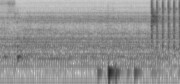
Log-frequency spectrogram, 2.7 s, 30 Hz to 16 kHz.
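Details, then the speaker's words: Radial shockwave therapy handpiece starting on a woman after total hip replacement, at 1 bar pressure with standard 2,000 pulses: rapid mechanical tapping pulses over low room noise. "Um we can change the frequency, which is how much how many times it hits you. Um, how many pulses you get."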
